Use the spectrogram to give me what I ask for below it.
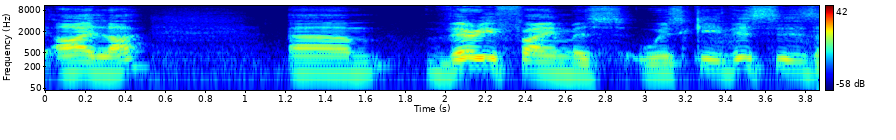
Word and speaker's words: Islay: As I said, from Islay, not Islay, Islay.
